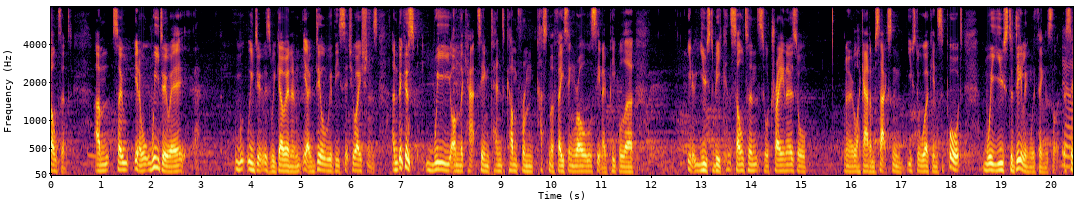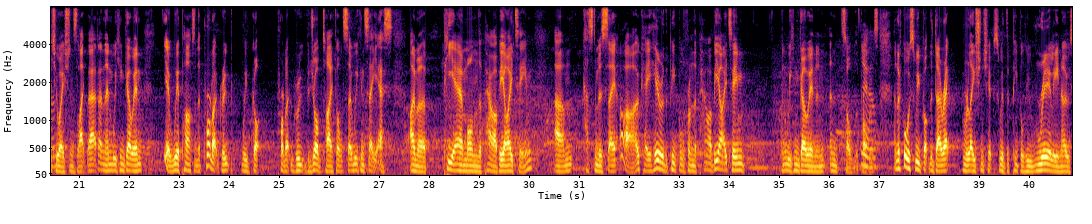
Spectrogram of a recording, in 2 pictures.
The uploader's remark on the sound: Recorded at DataMinds Connect in Belgium.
